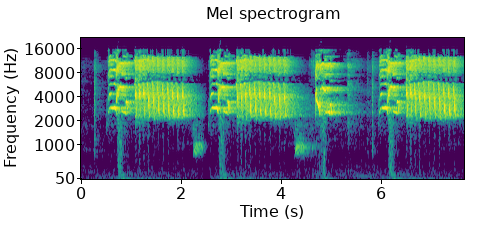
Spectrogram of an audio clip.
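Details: White-rumped shama delivering a song full of lovebird, kapas tembak and cucak jenggot imitations; each phrase opens with a sharp note, then a fast buzzy rattling trill, repeated roughly every two seconds, with short low chirps between.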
